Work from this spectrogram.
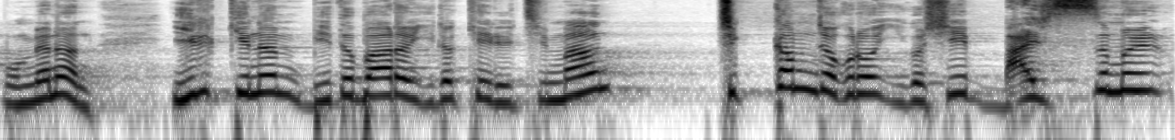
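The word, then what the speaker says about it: מדבר: 고백하고 있습니다 여러분 실제로 히브리 말로 광야라는 말은 이렇게 발음을 해요 미드바르 이렇게 발음을 합니다 미드바르 다바르 이렇게 발음을 하는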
